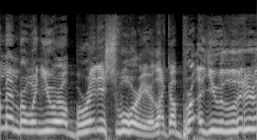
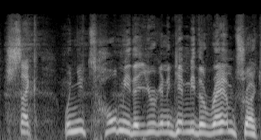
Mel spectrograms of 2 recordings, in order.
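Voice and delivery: ordinary talk

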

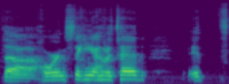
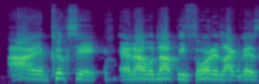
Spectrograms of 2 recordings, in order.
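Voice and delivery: a hint of a louder, pompous manager; mock cry out; 4 semitones higher, 4 dB louder than usual. The manager declaring himself before smashing, mock proclamation. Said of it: "He cried out".

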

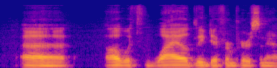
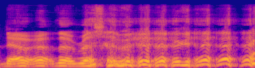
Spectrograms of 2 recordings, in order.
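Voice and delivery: laughing wail; 7 semitones higher, much slower than usual. Pretend. Mock crying at the lyric.

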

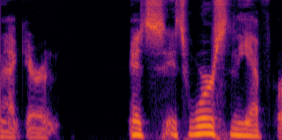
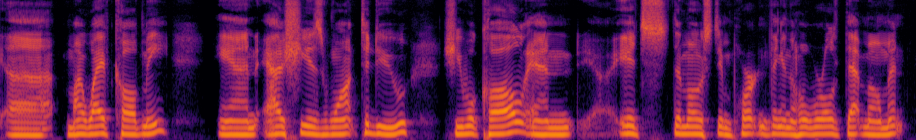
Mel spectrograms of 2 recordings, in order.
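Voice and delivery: ordinary talk

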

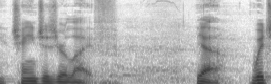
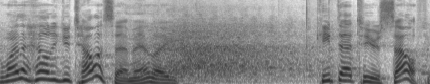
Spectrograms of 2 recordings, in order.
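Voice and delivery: higher-pitched exasperated complaint; acted annoyance, pitched up; mock indignation; 7 semitones higher than usual. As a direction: protest like an annoyed passenger. Passengers object to pilot's announcement.

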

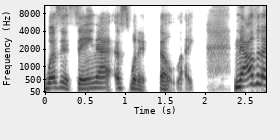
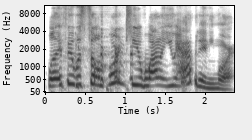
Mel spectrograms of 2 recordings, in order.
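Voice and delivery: higher, fast mock comeback; hammed-up defensive boyfriend; retold defensive retort; 6 semitones higher than usual. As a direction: toss it back quickly like a cornered boyfriend.

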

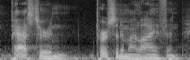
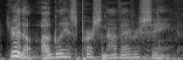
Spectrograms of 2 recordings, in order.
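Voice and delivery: deadpan parrot insult; 4 semitones higher, 9 dB quieter than usual. Acted. Parrot insults customer in low volume.

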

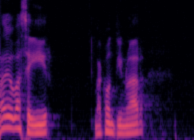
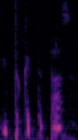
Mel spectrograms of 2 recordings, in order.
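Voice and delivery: scornful; 9 semitones higher, faster than usual. Retold or imitated. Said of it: "Y decía".

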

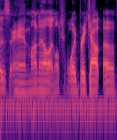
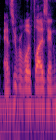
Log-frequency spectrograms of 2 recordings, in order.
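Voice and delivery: plain reading voice

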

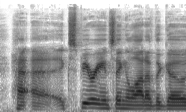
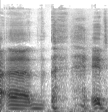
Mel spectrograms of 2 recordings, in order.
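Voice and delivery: ordinary delivery

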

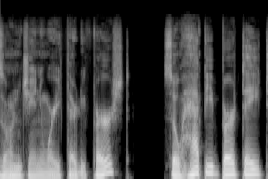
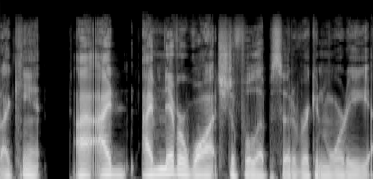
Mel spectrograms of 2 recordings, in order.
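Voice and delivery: usual speaking voice

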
